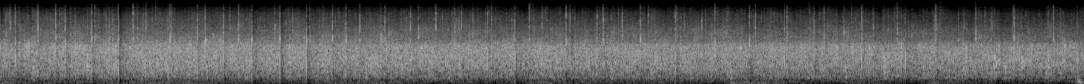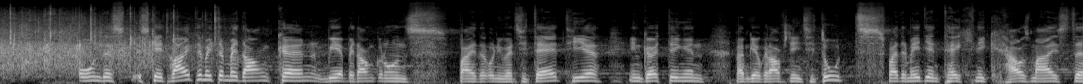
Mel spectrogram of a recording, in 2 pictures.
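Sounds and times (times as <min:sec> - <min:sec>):
audience applause: 0:00.0 - 0:13.6
speech: 0:11.7 - 0:21.6.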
